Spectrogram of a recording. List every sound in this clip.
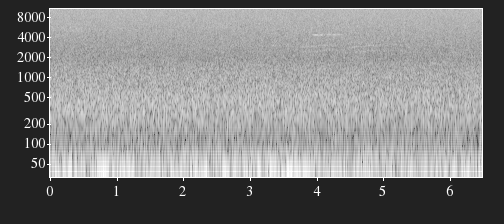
Red-breasted Nuthatch, Black-throated Green Warbler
